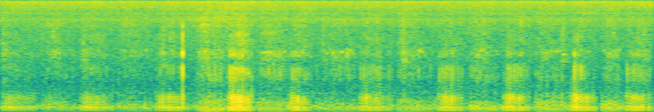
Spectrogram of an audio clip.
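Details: Night recording in Korea of pet cat Bangul purring: throaty, low rumble pulsing with inhale and exhale, around ten swells in eight seconds, with a brief click near the middle.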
